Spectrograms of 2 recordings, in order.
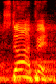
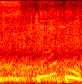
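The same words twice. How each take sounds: First: It is read out flatly, like a court reading. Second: It is said in a playful, teasing way.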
